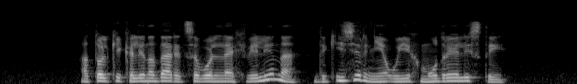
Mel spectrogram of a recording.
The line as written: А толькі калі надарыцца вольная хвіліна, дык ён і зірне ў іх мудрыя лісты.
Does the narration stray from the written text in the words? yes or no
yes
